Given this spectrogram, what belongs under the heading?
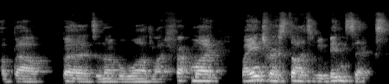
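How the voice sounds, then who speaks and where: A man with a London accent, a fairly high pitch, a somewhat breathy quality and a dark, mellow tone. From London, Wembley (northwest London). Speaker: urban birder, broadcaster and speaker. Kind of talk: online presentation talk. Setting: video call.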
